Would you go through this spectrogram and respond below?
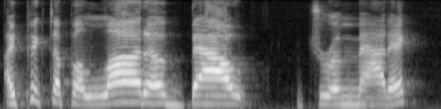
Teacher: So the T connects with the D, no breaks there.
